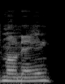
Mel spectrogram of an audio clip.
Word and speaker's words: Moné: Oh, Mercedes Moné.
